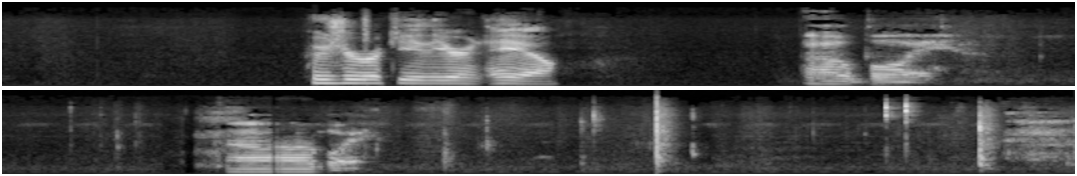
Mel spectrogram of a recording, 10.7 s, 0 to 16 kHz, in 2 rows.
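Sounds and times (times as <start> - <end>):
low steady hum: 0.0 - 10.7
speech: 1.6 - 2.8, 4.0 - 4.8, 6.4 - 7.3
typing on a computer keyboard: 9.8 - 10.0.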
